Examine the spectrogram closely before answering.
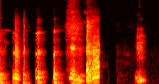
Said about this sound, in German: ich huste und du bist krank. Das ist interessant, oder? Ja, ich habe auch gehustet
